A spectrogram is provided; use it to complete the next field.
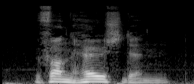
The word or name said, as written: Van Heusden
